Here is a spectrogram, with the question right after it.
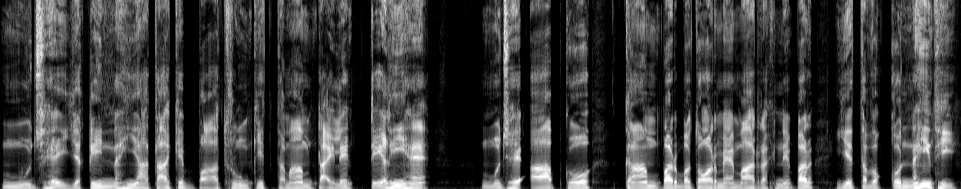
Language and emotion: Urdu, angry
